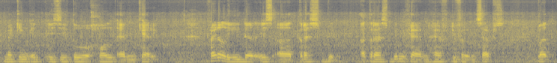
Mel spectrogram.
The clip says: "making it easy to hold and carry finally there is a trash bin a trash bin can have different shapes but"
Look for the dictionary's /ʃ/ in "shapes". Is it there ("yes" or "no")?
no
